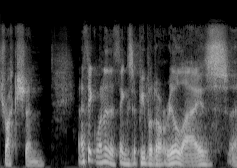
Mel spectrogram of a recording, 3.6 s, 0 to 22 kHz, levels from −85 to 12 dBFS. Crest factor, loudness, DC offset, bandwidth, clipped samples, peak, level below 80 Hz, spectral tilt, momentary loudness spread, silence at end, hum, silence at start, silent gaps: 16 dB; -16 LUFS; under 0.1%; 12.5 kHz; under 0.1%; -2 dBFS; -42 dBFS; -3.5 dB/octave; 13 LU; 0 s; none; 0 s; none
